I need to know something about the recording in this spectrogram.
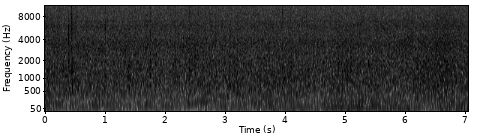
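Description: Rain hisses steadily all around.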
